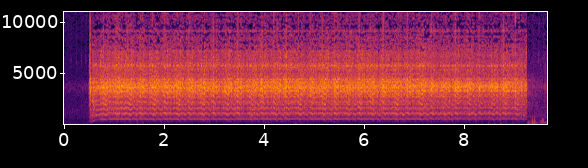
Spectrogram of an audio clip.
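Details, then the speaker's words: 1968 Fiat that sat about 30 years in a garage, first start attempt: the starter churns steadily about four pulses a second for nine seconds and never fires. Crank, no start with no spark; spark plugs, condenser and points to be replaced. "so after amazingly getting this Fiat to turn over we couldn't quite get it to run so we figured the first thing we would replace would be the spark plugs and after that the condenser and the points"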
